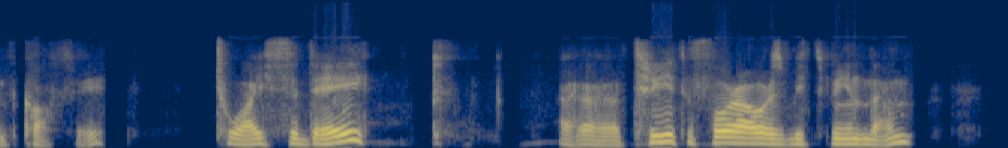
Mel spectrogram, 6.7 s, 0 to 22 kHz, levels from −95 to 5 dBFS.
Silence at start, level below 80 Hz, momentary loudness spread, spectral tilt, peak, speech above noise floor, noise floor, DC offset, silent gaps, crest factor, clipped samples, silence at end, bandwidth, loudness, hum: 0 s; -72 dBFS; 21 LU; -7.5 dB/octave; -4 dBFS; 66 dB; -86 dBFS; under 0.1%; none; 18 dB; under 0.1%; 0.65 s; 7.6 kHz; -20 LUFS; none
